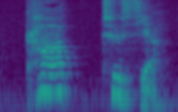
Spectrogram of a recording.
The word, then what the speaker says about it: Carthusia: Carthusia.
